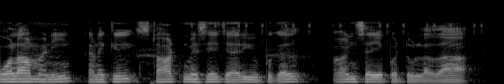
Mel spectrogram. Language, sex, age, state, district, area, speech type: Tamil, male, 30-45, Tamil Nadu, Tiruchirappalli, rural, read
